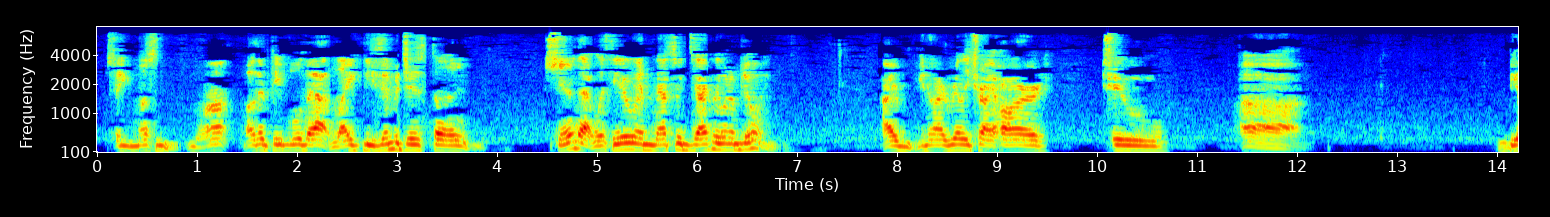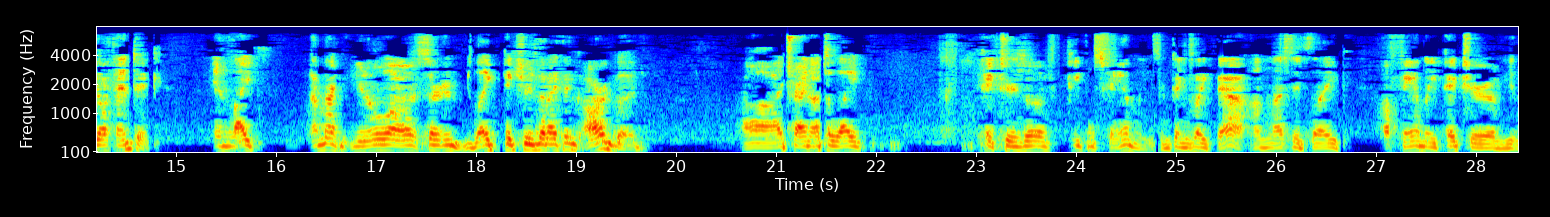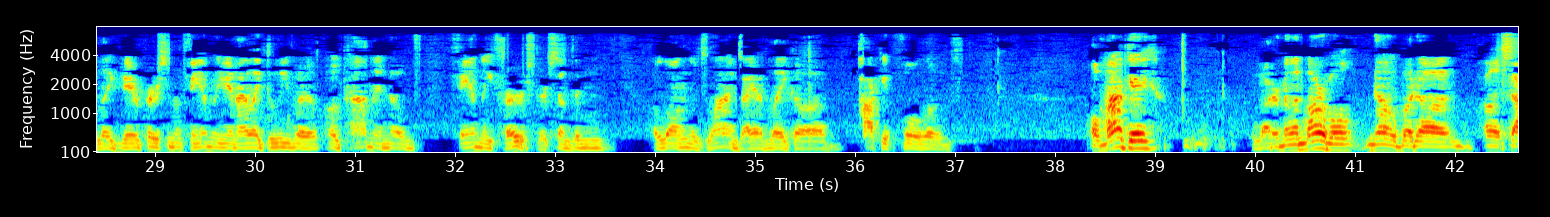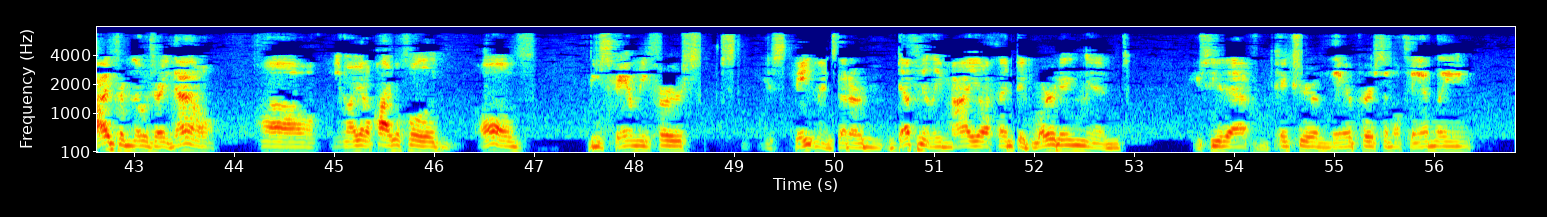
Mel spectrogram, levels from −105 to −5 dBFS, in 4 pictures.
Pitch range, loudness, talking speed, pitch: 100-130 Hz, -26 LUFS, 145 wpm, 115 Hz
